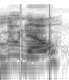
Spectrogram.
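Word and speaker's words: Luenell: Someone named Lunel. It's spelled L-U-E-N.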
